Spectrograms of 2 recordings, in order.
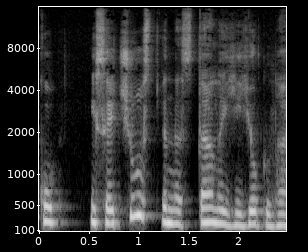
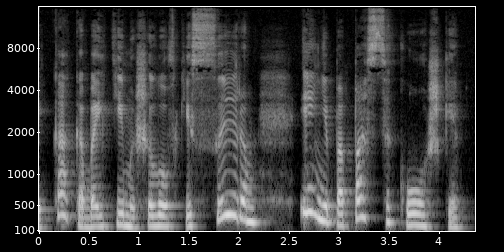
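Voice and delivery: plain reading voice

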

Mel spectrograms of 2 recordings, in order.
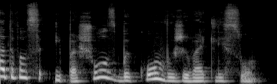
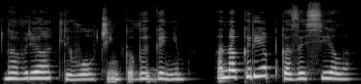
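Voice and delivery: doubtful hare; 6 semitones higher than usual. A narrator's reading.

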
